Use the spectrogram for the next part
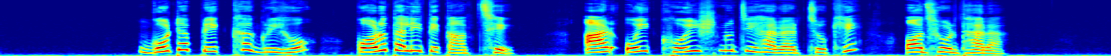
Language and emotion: Bengali, neutral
